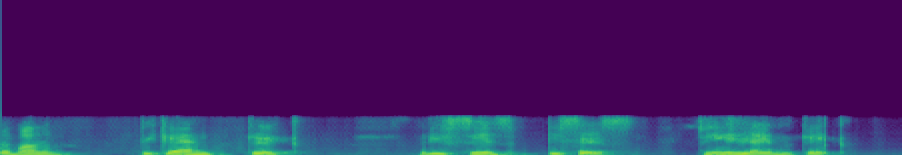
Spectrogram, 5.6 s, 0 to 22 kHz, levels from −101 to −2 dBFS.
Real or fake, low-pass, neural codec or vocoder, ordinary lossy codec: fake; 5.4 kHz; codec, 16 kHz, 1 kbps, FreqCodec, smaller model; none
